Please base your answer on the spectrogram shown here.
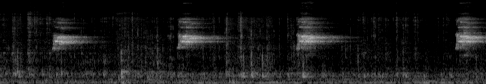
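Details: Four budgerigar chicks, two yellow and two green, eldest 32 days, with their mother; single harsh rasping chirps repeated about every 1.2 seconds over soft rustling.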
